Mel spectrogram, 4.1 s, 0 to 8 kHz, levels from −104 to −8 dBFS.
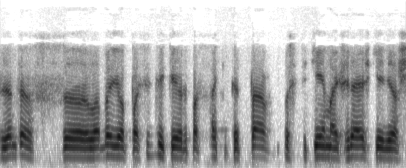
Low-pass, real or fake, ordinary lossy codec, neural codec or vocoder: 7.2 kHz; real; MP3, 48 kbps; none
